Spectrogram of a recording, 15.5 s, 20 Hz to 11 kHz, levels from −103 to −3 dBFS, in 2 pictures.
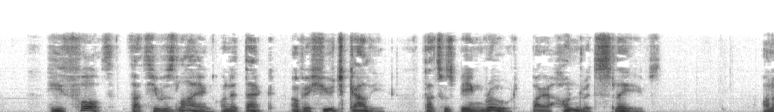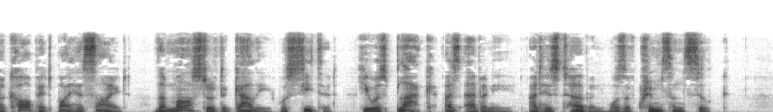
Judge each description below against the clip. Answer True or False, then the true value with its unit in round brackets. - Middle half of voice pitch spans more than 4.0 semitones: True (4.7 semitones)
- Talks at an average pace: True (180 wpm)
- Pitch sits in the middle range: False (125 Hz)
